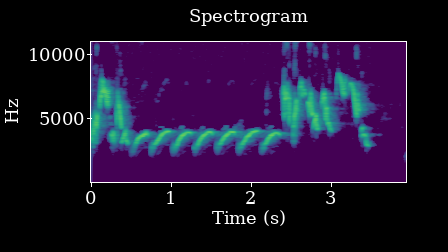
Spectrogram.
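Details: Olive-backed pipit song. Around eight evenly spaced, sweet, downslurred whistles come in quick succession, followed by a higher, faster, jumbled twitter before the song stops abruptly.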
